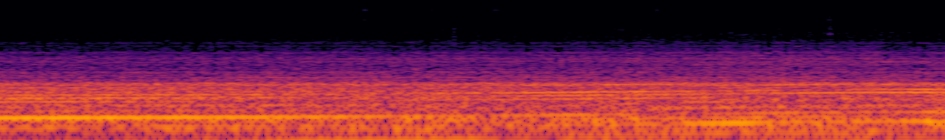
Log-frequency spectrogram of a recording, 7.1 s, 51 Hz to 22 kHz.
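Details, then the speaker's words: 2011 Nissan Rogue, front-wheel drive, new balanced tyres, accelerating to 60 mph, before front hub replacement: deep steady droning hum over tyre rumble, with slight pedal and steering vibration; worn front wheel bearing. "A nice hum, some vibration in my pedal, vibration in the steering wheel, slight."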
